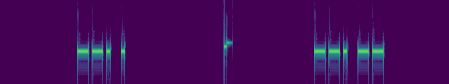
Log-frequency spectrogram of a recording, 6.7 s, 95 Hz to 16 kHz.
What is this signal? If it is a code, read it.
Morse code, heard as a keyed tone, about 21 wpm, 700 Hz. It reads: GE GM
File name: practice / 22wpm / Top 20 QSO Elements - 22wpm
